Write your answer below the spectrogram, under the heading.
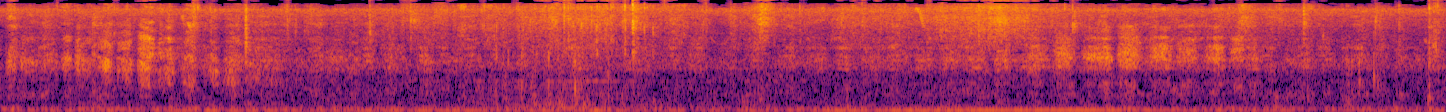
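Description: A dog panting steadily, with faint clicks of hand scissors snipping through a sheep's thick wool.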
